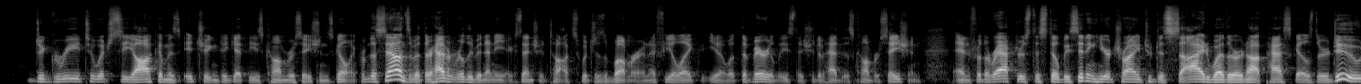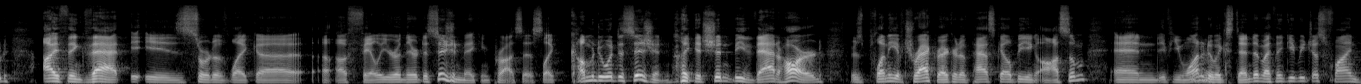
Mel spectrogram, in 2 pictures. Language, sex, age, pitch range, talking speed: English, male, 30-49, 110-140 Hz, 240 wpm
